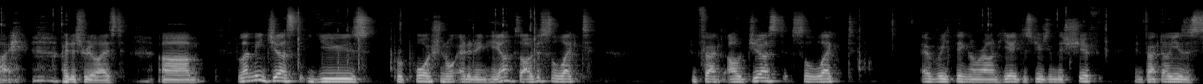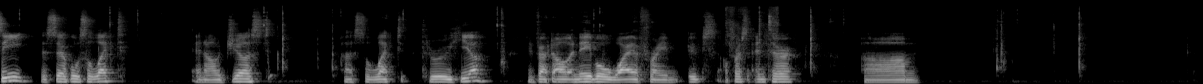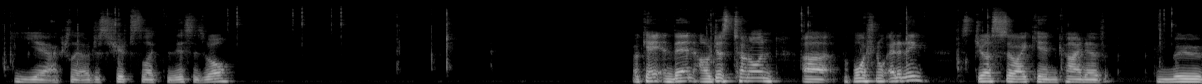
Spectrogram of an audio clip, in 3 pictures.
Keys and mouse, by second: 0.5 click, 2.9 middle click, 3.5 shift+middle click, 4.9 shift+click, 5.3-8.5 middle drag, 9.7 shift+click, 10.5 shift+click, 11.7 c, 20.1-21.9 middle drag, 22.7-24.0 middle drag, 25.1 shift+click, 26.3 shift+click, 26.9 shift+click, 27.3 shift+click, 28.4-31.0 middle drag, 32.0 click, 33.1 middle click, 33.9 middle click, 34.9 g.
